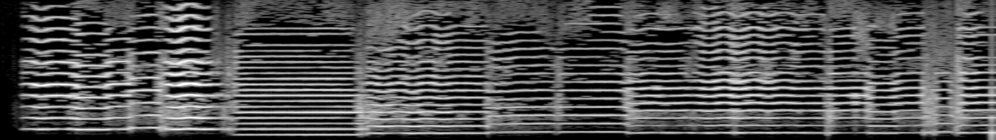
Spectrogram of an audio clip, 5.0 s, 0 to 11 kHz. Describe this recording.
The parameters used for the analysis were:
- window: blackman
- window size: 883
- FFT size: 1024
- magnitude threshold: -70
- minimum duration of sinusoidal tracks: 0.1
- maximum number of harmonics: 100
- minimum fundamental frequency: 300
- maximum fundamental frequency: 1000
- maximum error in f0 detection algorithm: 7
- max frequency deviation in harmonic tracks: 0.01
- stochastic approximation factor: 0.1
violin, synthesized, harmonic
